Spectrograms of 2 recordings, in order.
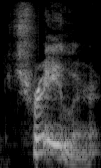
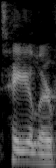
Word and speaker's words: Traylor: if I was about I've mispronounced your last name because in my head I have been calling it Taylor forever and then saw that that's R was sneaking up in there messing yes Taylor you and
